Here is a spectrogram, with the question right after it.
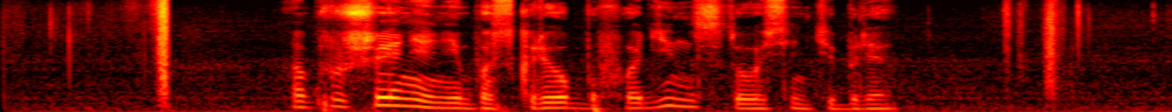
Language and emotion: Russian, sad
